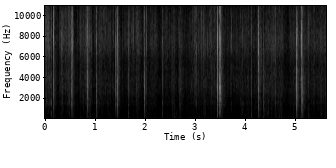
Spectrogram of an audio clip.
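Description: Fingertips pinch and pop the air-filled bubbles of a large clear plastic bubble wrap sheet one by one. About fifteen sharp, dry snaps ring out at uneven intervals, with faint crinkling of the plastic between them. Each pop is bright and dies away almost instantly.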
